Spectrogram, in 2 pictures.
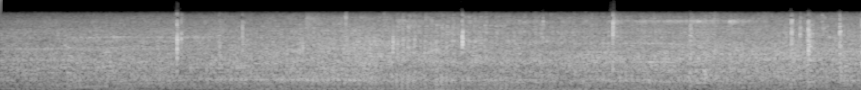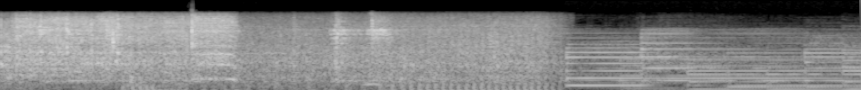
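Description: A motorbike taxi engine runs with a steady, rough, noisy drone for about ten seconds, then gives way to music.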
